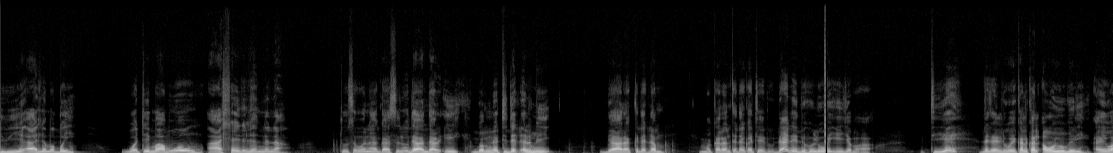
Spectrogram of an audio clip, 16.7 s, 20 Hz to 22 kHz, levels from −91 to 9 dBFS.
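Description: A speech clip, with a short gap from 12.35 to 12.41 s: a brief flick of hiss, then about 40 ms of near silence before the voice returns. This is a wireless microphone squelch dropout, where the radio signal faded enough that the receiver's squelch muted its output.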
